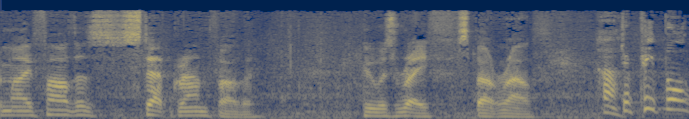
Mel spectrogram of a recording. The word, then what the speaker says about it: Ralph: was named after my father's step-grandfather who was Rafe about Ralph huh do people get when you're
